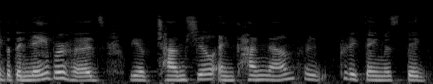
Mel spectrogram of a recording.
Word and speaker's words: Jamsil: Notice it's not spelled Jamsil, it's Jamsil is the spelling, but the pronunciation, of course, is right in between that J and that CH, isn't it? Jamsil, right?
